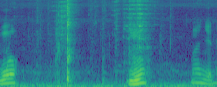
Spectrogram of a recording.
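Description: A single sharp metallic clink about two-thirds of a second in, as a small round metal pot stand is set down against a heavy glazed pot.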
